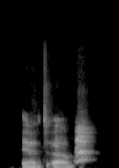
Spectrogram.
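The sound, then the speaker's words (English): Dogs bark in three quick, loud, tonal bursts, one right after another, over about two seconds, in the morning, with no talking. “And I'm sorry, my dogs are so distracting this morning. This is gonna be really challenging if I can't get them to shut up.”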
